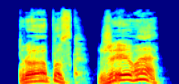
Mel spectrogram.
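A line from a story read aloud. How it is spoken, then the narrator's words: Hoarse shrill voice. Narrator (Russian): одновременно хриплый и при этом визгливый голос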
